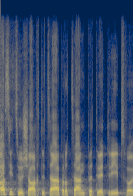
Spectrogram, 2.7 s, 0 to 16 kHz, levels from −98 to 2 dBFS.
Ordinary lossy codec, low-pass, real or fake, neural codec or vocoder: none; 14.4 kHz; fake; autoencoder, 48 kHz, 128 numbers a frame, DAC-VAE, trained on Japanese speech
